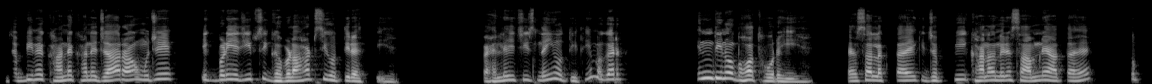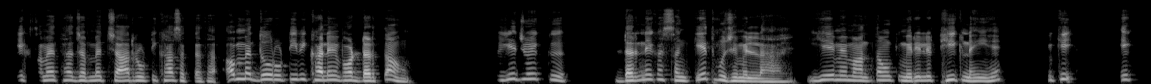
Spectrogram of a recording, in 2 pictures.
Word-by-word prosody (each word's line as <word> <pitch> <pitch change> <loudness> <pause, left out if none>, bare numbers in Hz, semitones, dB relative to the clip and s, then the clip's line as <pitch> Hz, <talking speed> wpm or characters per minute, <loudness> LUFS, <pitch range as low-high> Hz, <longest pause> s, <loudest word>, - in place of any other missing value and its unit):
जब 160 - -6
भी 215 +3 -1
मैं 230 0 +1
खाने 175 +5 +1
खाने 195 0 -1
जा 175 +3 +4
रहा 205 -1 +4
हूँ, 215 - -1
मुझे 245 +4 0 0.3
एक 185 -4 -4
बड़ी 220 +2 +4
अजीब-सी 230 +3 -1
घबराहट-सी 170 +8 +2
होती 185 -4 0
रहती 150 -6 0
है। 120 - -10 0.9
पहले 150 +7 +1
ये 205 - 0
चीज 200 -3 -3
नहीं 220 +7 0
होती 170 -11 -3
थी, 290 +8 -8
मगर 235 -8 +1 0.8
इन 290 +2 +4
दिनों 280 -2 +4
बहुत 195 -2 +2
हो 155 - +1
रही 140 -4 0
है। 125 +1 -9 0.4
ऐसा 165 +5 +2
लगता 180 0 0
है 185 +1 +4
कि 185 -3 -11
जब 175 0 -2
भी 225 0 -2
खाना 175 +1 +2
मेरे 195 +1 +1
सामने 180 +2 +2
आता 170 -1 +2
है, 195 +6 0 0.4
तो - - -12 0.3
एक 205 - -7
समय 195 +2 -2
था, 195 - -1
जब 185 0 -1
मैं 190 +2 -1
4 175 -1 +1
रोटी 180 +1 -3
खा 190 +2 -1
सकता 150 -5 -5
था, 145 - -8 0.2
अब 225 - +2
मैं 255 -4 +1
2 230 +2 +2
रोटी 220 +2 -2
भी 240 - -1
खाने 205 0 +4
में 205 - 0
बहुत 190 0 +3
डरता 165 +4 +3
हूँ। 150 -9 -2 0.9
ये 240 +6 -1
जो 250 +2 -2
एक 220 -9 -4 0.6
डरने 185 +7 +4
का 225 - -3
संकेत 210 +4 0
मुझे 170 -5 +2
मिल 150 -3 +3
रहा 130 -1 -1
है, 130 +2 -8
ये 210 +6 -1
मैं 205 -1 0
मानता 180 +2 0
हूँ 195 0 0
कि 185 0 -12
मेरे 170 +1 +2
लिए 185 +1 +1
ठीक 200 0 +1
नहीं 155 -1 +1
है 185 +5 -2
क्योंकि 230 +3 -7 0.5
एक 220 0 -4
190 Hz, 215 wpm, -24 LUFS, 170-220 Hz, 0.9 s, जा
